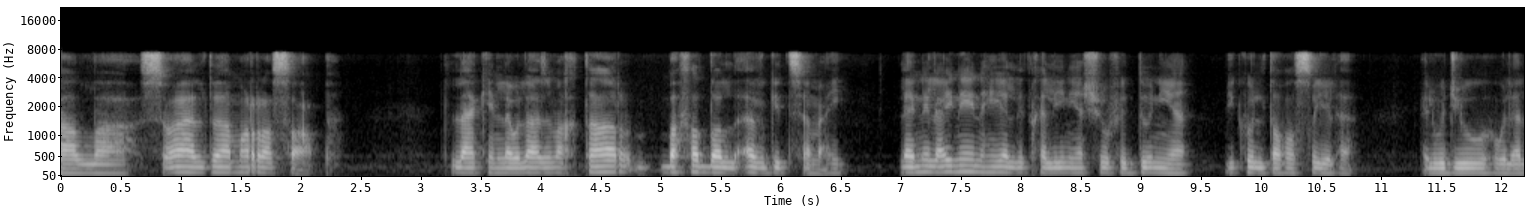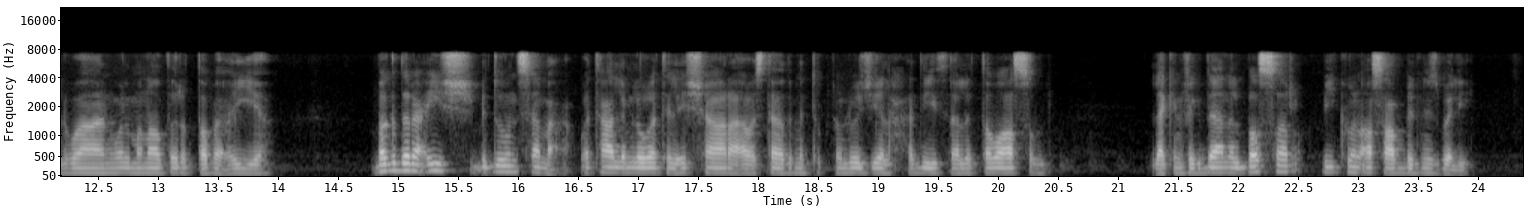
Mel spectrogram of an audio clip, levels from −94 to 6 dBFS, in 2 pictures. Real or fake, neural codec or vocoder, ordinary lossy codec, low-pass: real; none; none; 7.2 kHz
